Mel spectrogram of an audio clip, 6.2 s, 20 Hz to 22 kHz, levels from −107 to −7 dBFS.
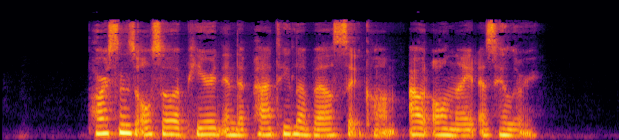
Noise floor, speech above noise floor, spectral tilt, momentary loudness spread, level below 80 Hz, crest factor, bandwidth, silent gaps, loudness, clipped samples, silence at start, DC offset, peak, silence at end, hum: -73 dBFS; 54 dB; -5 dB/octave; 10 LU; -60 dBFS; 16 dB; 12.5 kHz; none; -20 LUFS; under 0.1%; 0.9 s; under 0.1%; -4 dBFS; 0.85 s; none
